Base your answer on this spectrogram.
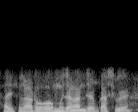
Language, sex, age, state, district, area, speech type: Bodo, male, 18-30, Assam, Kokrajhar, urban, conversation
